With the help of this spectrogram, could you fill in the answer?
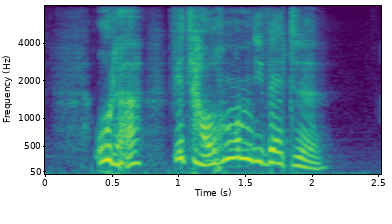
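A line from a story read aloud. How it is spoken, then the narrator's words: Shouting. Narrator (German): Elisa schreit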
